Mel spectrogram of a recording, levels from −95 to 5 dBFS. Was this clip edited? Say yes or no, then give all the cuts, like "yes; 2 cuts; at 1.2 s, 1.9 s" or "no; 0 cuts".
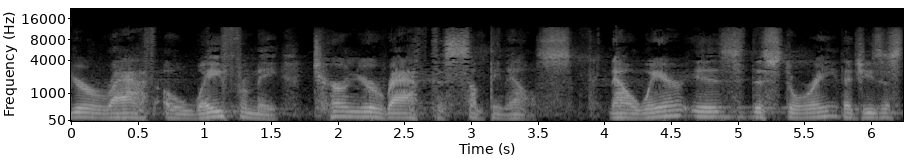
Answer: no; 0 cuts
